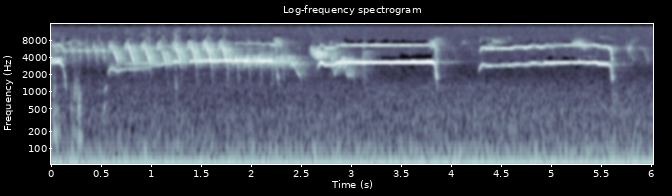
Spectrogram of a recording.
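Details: White-tailed eagle nest, Estonia, 8 June 2018, 12:54 pm, male returned after ringing bearing a fish that he dropped. Rapid burst of short chippering notes, then three sustained level high whistles, each ending in a steep fall.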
